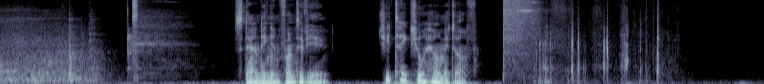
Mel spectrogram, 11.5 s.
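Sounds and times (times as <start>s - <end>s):
door closing aboard a spacecraft: 0.0s - 1.8s
speech: 3.7s - 5.0s, 5.7s - 7.2s.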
